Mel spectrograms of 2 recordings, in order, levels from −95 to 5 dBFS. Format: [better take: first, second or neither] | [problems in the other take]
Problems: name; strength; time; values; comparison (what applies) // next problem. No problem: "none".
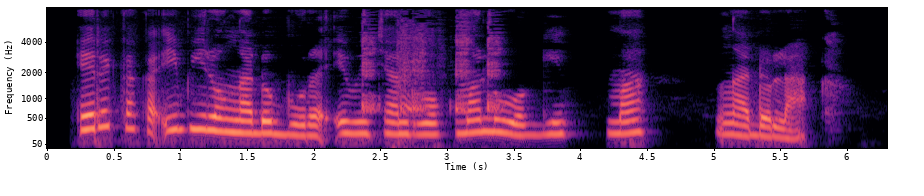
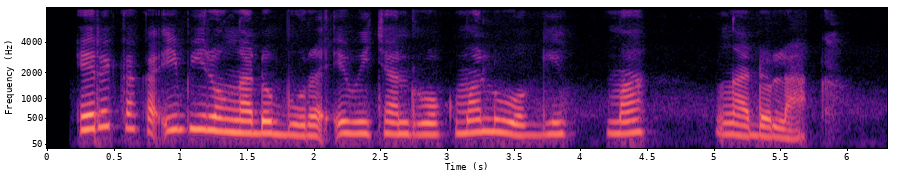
second | noise reduction (classical method log-MMSE)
